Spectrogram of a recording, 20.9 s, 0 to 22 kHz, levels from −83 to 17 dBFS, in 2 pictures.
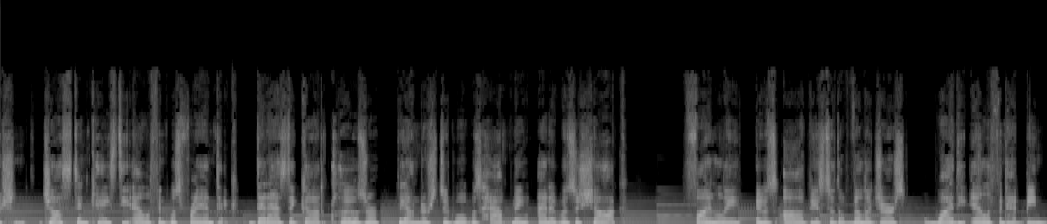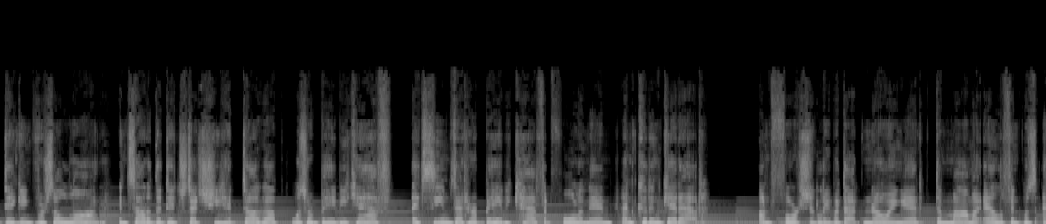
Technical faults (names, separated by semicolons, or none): clock slip clicks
